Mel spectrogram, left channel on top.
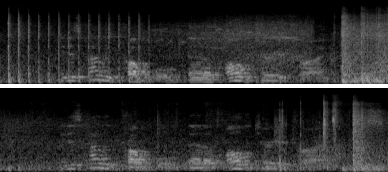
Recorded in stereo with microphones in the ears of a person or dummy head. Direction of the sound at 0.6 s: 15° left (ahead or behind).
